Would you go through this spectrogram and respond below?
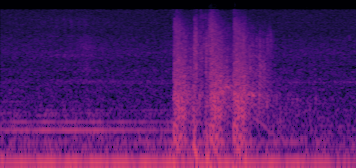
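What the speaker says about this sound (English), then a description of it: "The shot was fired" Gunfire in the western video game Hard West: after a quiet stretch with low hum, a short burst of two or three loud, sharp shots rings out, then fades.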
